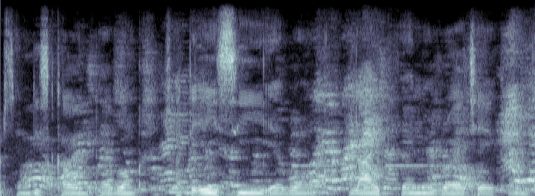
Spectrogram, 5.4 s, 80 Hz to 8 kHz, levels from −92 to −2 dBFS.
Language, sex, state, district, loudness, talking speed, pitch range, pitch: Bengali, male, Tripura, West Tripura, -18 LUFS, 100 wpm, 110-115 Hz, 110 Hz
